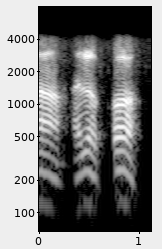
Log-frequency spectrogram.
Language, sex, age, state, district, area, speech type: Assamese, male, 45-60, Assam, Nagaon, rural, conversation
